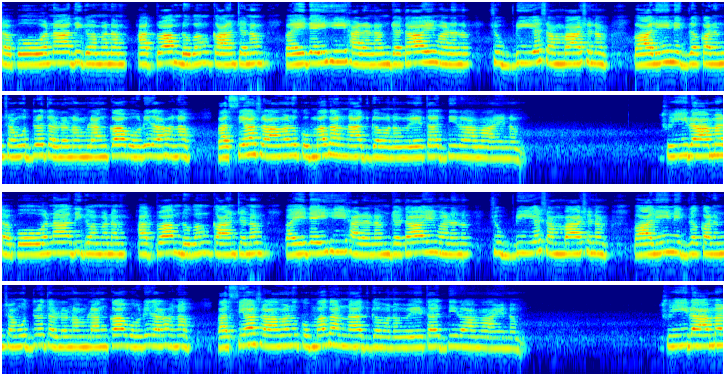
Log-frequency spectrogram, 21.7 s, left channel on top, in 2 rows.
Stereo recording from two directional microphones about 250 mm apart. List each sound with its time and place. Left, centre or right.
0.5 s child singing: centre
4.3 s a child's voice: centre
20.7 s a child's voice: centre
